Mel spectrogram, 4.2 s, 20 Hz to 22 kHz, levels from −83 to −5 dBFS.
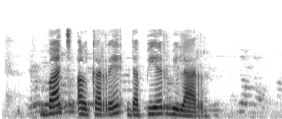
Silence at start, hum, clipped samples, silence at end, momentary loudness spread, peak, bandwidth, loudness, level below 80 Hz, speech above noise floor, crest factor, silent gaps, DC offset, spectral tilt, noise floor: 0.45 s; none; under 0.1%; 0.5 s; 11 LU; -2 dBFS; 8.4 kHz; -20 LUFS; -60 dBFS; 30 dB; 18 dB; none; under 0.1%; -5 dB/octave; -50 dBFS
